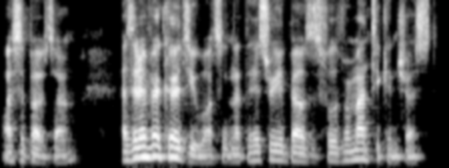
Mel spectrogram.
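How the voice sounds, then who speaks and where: A cerebral detective played by a man in a radio mystery, husky and fairly low. He rattles off his lines quickly, with a dry, condescending, sardonic edge. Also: very animated, darkish tone. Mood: dry, musing. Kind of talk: old-time radio drama acting.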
